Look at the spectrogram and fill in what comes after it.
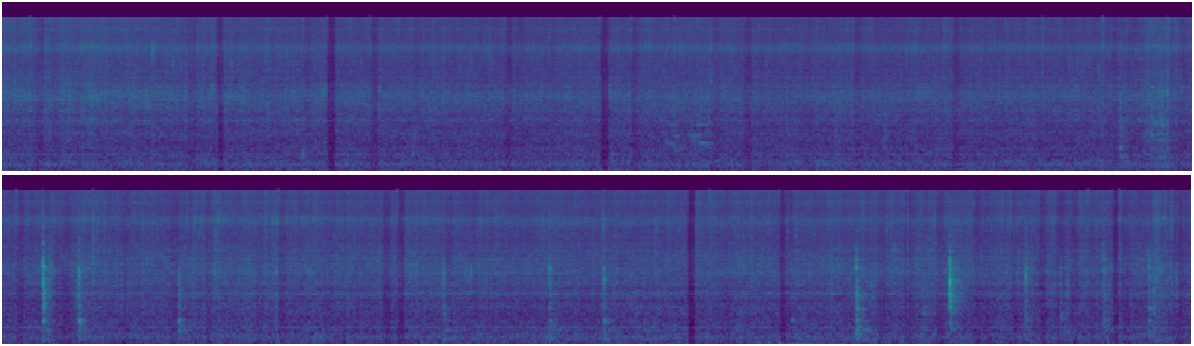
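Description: Chicken livers sizzling as they fry in a stainless steel pan, stirred and turned with a spatula, with a steady high hiss throughout. Two sharp clicks stand out, one about halfway and one near the end.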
